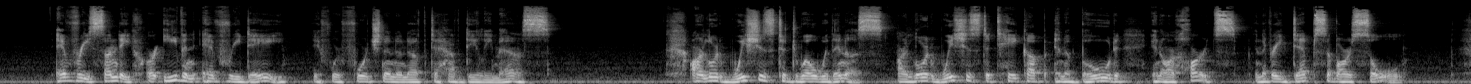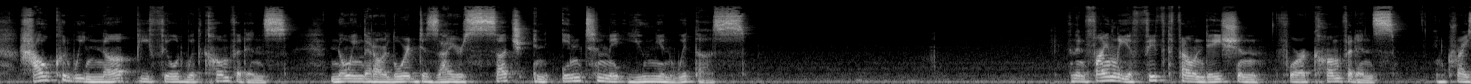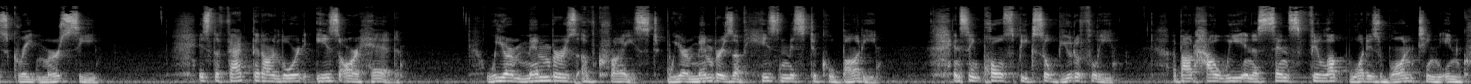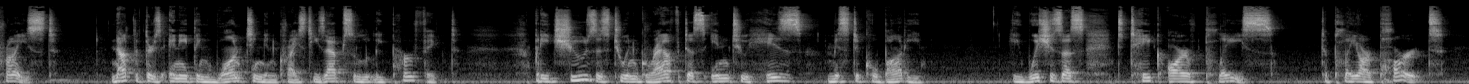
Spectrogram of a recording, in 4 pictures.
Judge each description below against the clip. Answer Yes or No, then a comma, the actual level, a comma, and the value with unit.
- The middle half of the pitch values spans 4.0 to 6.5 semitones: No, average, 3.1 semitones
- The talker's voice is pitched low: Yes, low, 120 Hz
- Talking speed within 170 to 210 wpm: No, average, 145 wpm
